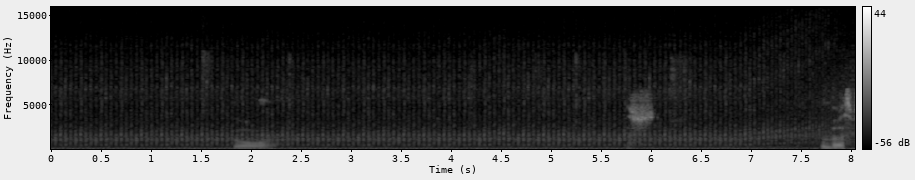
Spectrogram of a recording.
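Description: A tractor engine hums steadily as the tractor drives along.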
